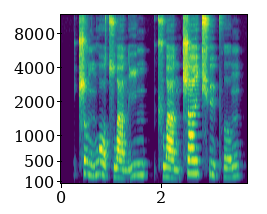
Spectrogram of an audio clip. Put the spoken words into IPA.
ʈ͡ʂɤ˥˧ŋn̪wɔ˥˩t͡swa˨˩ni˥ŋ | ʈ͡ʂwa˨˩nʈ͡ʂa˥ɪ̯ t͡ɕʰy˥˩pʰɤ˧˥ŋ

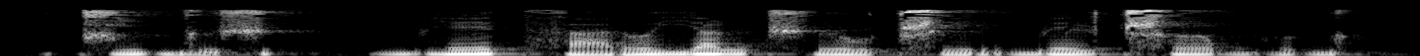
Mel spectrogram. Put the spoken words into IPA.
t͡ɕi˦ɡɯ˨ʃ | bʱe˦t͡sʰa˨ɾʊ˦ ja˦ɳt͡ʃʰɯ˨wʈ͡ʂʰi˨r be˦jʈ͡ʂʰɤ˦bʱʊ˦ɡ

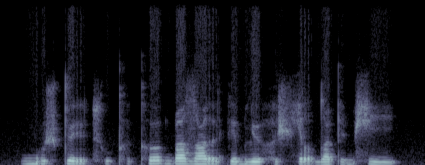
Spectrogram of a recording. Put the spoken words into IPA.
ɡ͡buʃt̪ørt͡sʰṳkʰə̤ kʰɤɡ͡be zˤɤrkeblʲɤ hə̤ʃçər dˤit̪e̤b ɕi

